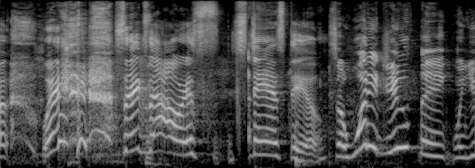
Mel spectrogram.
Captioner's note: laughs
